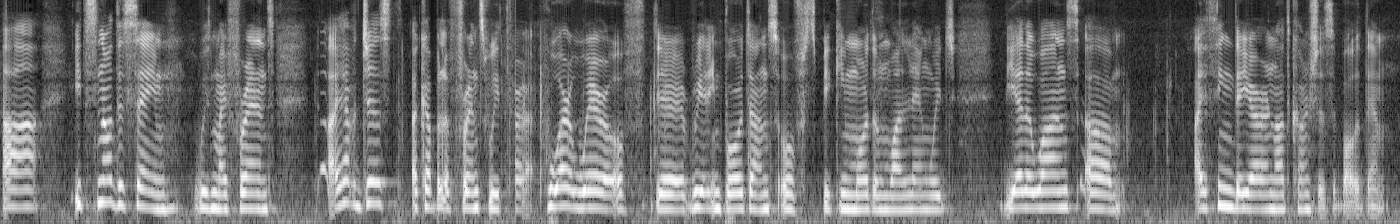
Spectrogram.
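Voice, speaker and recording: A woman's voice: mid-range voice, steady tone, unhurried. Hesitant young Spanish woman. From Spain. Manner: hesitant, with frequent "uh" fillers. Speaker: student interviewee. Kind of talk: casual interview answers.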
